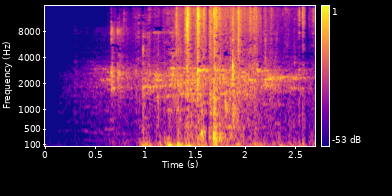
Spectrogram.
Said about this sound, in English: The post, Pigwidgeon. Stupid Owl, what's it going over to the Ravenclaw table for?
